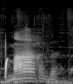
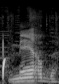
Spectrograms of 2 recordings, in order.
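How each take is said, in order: First: The vowel sounds like 'ah'. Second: The vowel sounds like 'eh'.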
